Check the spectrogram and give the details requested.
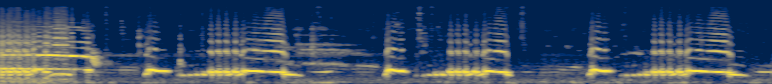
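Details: Lure call of a local Barbary dove for training others to sing. A brief higher drawn tone opens, then rhythmic throaty coos follow in regular phrases, each a clipped note then a longer descending coo.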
